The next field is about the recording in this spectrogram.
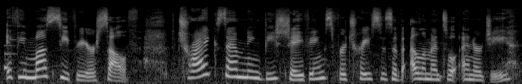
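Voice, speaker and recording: An actress playing a confident young legal advisor in a game, brisk, self-assured and a little playful. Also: female voice, sits high, lively intonation, a little hiss or hum. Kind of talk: game voice acting. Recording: studio voice over game music.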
